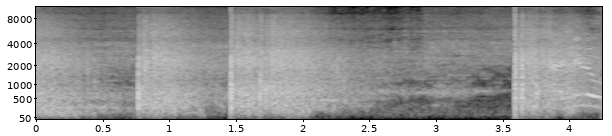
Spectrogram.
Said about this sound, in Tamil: ஃப்ரெண்டில் வந்து நல்ல வான வெடிக்கைலாம் போடுவாங்க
